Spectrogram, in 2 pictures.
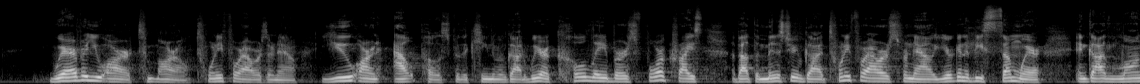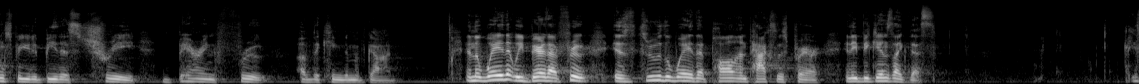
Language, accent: English, American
